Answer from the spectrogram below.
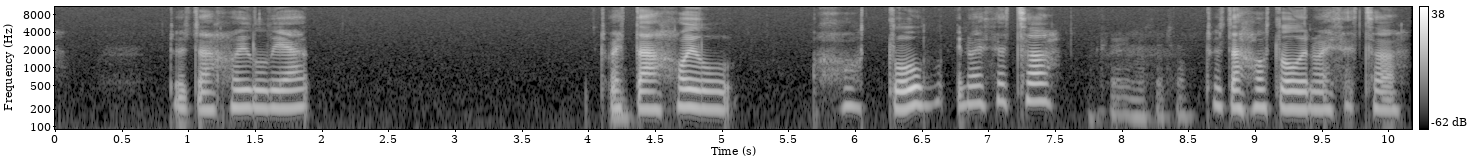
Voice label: "hoedl", Welsh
